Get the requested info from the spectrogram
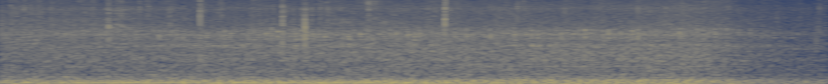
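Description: Steady low rumble of a passing motor vehicle, fading away near the end.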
